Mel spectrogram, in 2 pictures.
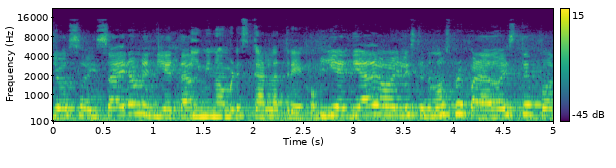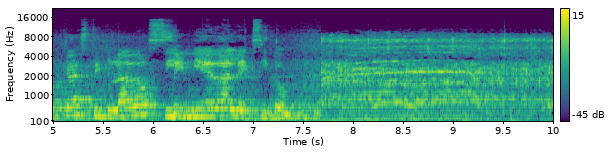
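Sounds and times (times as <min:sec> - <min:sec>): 
speech: 0:00.0 - 0:07.9
crowd applauding: 0:07.7 - 0:09.9.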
